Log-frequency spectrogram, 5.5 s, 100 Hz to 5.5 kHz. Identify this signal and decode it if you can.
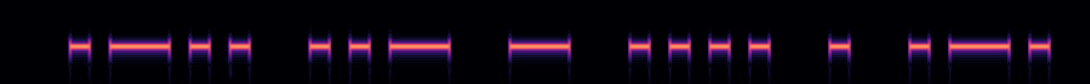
Morse code, heard as a keyed tone, about 12 wpm, 600 Hz. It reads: LUTHER
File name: CW / Practice / EnglishQuotations0312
